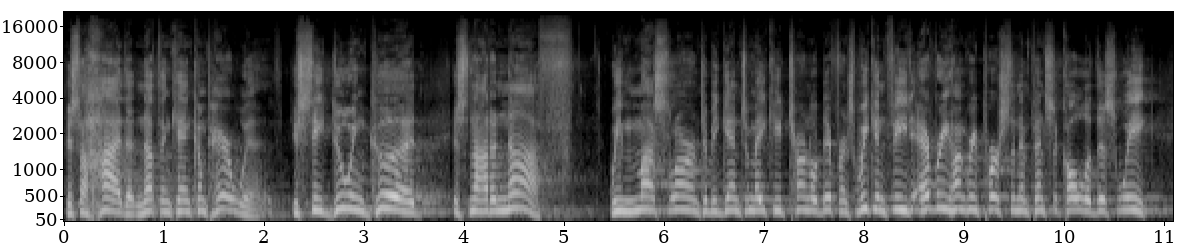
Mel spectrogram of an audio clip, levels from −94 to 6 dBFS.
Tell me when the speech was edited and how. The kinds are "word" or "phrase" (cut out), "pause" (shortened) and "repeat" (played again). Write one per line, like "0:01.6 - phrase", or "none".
0:02.2 - pause
0:03.8 - pause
